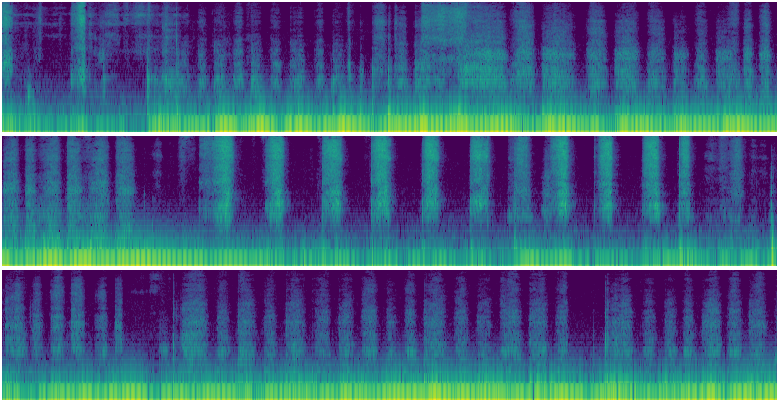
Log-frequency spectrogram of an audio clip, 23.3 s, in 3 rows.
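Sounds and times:
pen or pencil writing and drawing on paper: 0.0s - 9.1s, 9.7s - 23.2s.

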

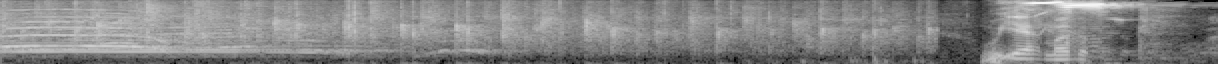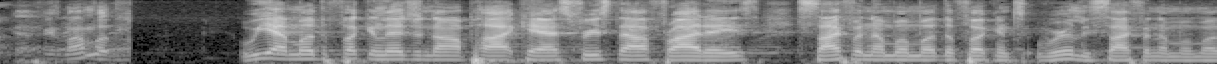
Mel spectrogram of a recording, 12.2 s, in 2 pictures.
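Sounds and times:
crowd clapping to welcome rap artists at a freestyle cypher: 0.0s - 4.7s
speech: 4.9s - 5.6s, 6.4s - 12.1s
shrill whistle from a crowd: 5.0s - 5.8s.

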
